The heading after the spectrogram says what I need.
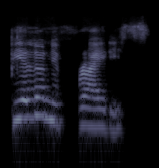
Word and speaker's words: pyelonephritis: Okay, just one thing, pyelonephritis. Pyelonephritis. Okay, teacher. Remember always everything that ends with itis, it's pronounced itis, okay?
